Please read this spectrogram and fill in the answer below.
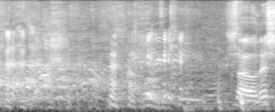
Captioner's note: laughing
